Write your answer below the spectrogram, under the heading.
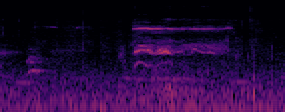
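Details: A Jindo dog, one of a domestic Jindo couple named Jjanggu and Duri, gives a thin, wavering, high whine lasting about a second, rising and falling slightly, over quiet room noise with faint rustling before it.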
